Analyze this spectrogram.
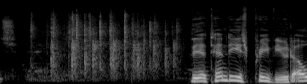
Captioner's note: applause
